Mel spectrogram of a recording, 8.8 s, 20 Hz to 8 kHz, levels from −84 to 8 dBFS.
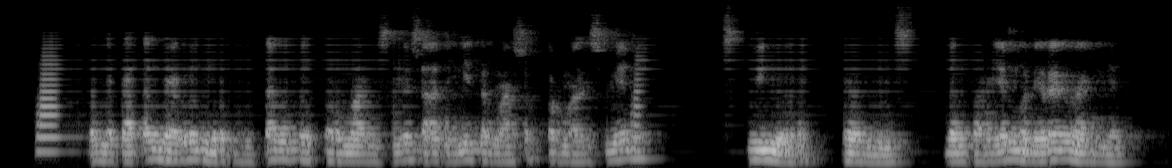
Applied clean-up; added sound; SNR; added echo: neural mask model DeepFilterNet 3.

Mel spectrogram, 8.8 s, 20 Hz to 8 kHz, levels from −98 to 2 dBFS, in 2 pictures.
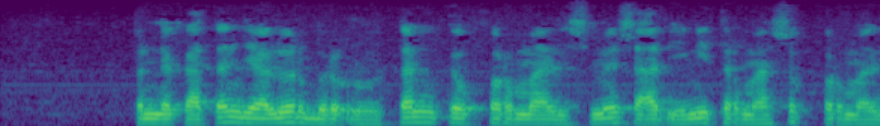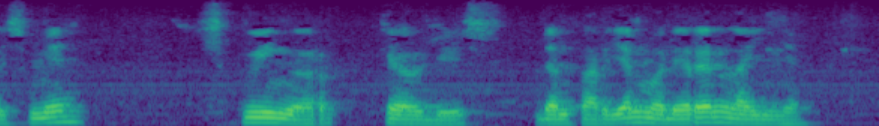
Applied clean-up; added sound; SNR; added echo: none; none; none; none.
